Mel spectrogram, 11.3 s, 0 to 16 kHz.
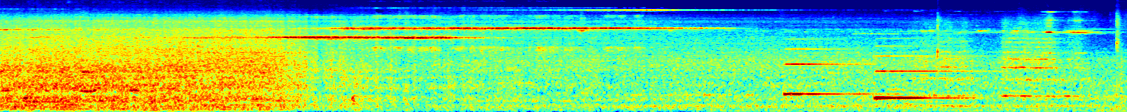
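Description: Coupled EN57AKM electric multiple units rolling in and braking to a stop, with a loud rolling rumble at first. High steady squeals from the wheels and brakes start about three seconds in, and the sound fades to a few short squeals as the train halts near the end.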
